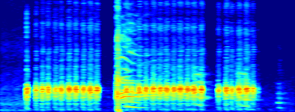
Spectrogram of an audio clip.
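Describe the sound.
A duck call blown in quick, choppy runs of short quacks, three bursts of rapid notes in a row, loud, with brief pauses between, mimicking a group of ducks.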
